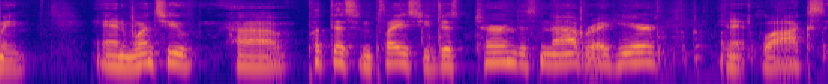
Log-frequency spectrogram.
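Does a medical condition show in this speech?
No.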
